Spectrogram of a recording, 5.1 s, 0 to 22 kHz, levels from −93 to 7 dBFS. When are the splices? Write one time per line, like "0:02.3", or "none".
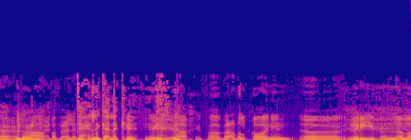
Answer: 0:00.9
